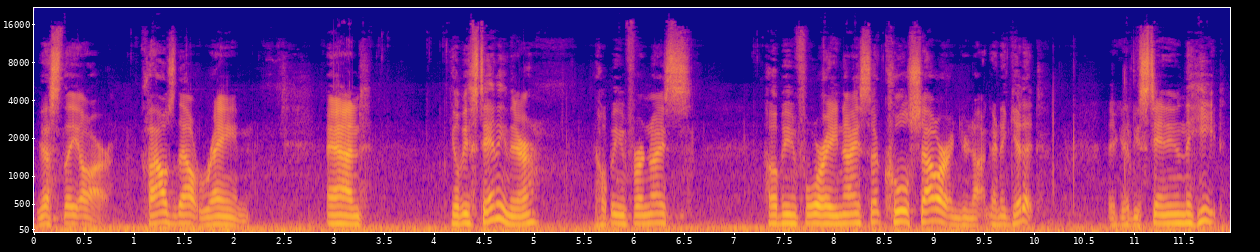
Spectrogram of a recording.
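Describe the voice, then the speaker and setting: Here a man with a fairly high voice talks at a moderate pace, pausing often, as he walks outside. He's a vlogger giving a reflective, earnest walk-and-talk monologue full of rambling and repetition, and there's slight background noise.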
